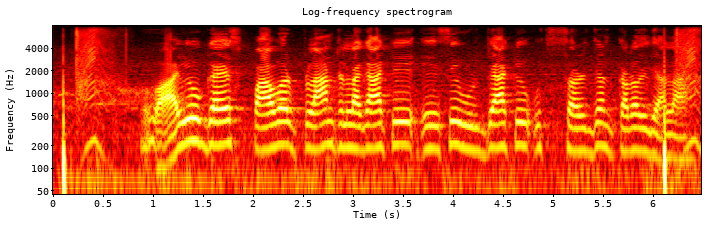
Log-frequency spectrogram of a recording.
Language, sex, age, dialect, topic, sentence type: Bhojpuri, female, 25-30, Western, agriculture, statement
